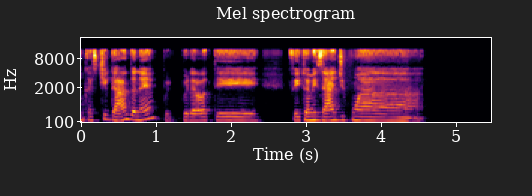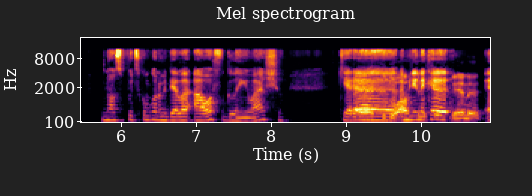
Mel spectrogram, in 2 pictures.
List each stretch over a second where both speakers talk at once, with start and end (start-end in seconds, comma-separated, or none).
9.1-10.4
